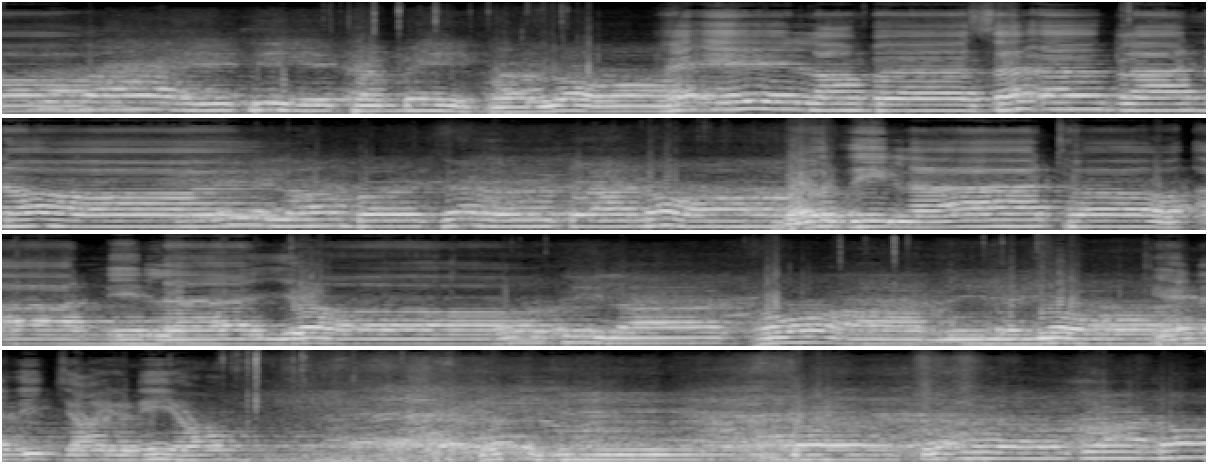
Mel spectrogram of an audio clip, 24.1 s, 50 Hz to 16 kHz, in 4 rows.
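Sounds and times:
person chanting in held notes: 0:00.0 - 0:19.2, 0:20.2 - 0:24.0.

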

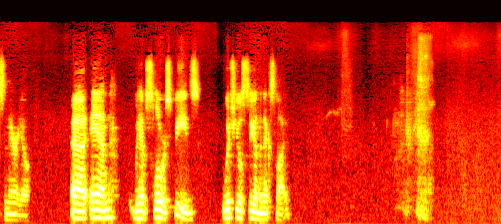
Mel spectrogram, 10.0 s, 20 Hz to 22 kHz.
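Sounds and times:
person clearing throat: 0:08.1 - 0:08.7.

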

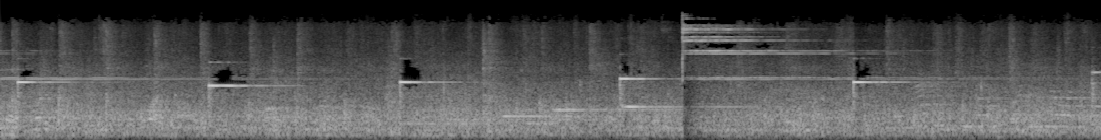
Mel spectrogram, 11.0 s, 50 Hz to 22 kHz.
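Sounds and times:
bell-like struck notes: 0:06.2 - 0:09.0.

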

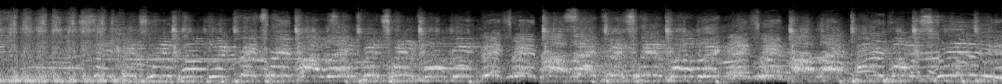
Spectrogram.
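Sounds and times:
concert crowd yelling: 0:00.0 - 0:10.0.

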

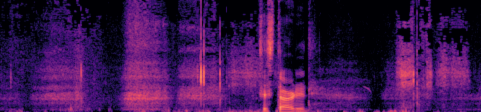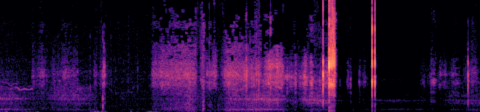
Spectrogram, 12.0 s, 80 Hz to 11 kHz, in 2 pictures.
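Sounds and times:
hands scraping snowy brush: 0:07.9 - 0:10.1.

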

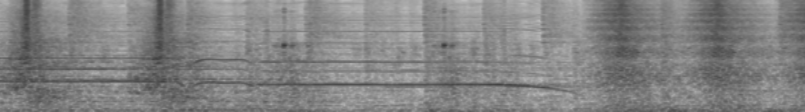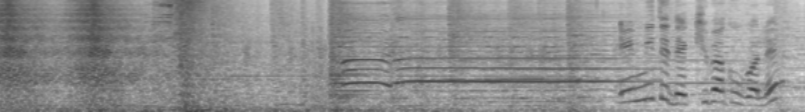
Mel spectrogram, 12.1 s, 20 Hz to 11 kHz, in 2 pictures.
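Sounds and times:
deep steady rumble: 0:00.4 - 0:08.6
whooshing swishes: 0:03.3 - 0:08.5.

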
